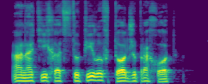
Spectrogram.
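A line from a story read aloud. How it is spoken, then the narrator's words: Calm report. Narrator (Russian): спокойно доложила Сун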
